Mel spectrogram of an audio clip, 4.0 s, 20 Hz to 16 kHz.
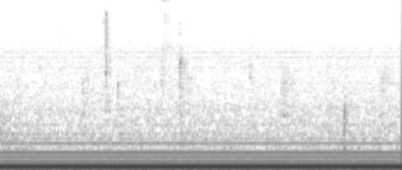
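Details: Masco M25N valve amp, poorly re-capped, on 200 W current-limiter bulb (bulbs dim, no excessive current): loud steady low buzzy hum, no signal; mains hum from insufficient filter capacitance.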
